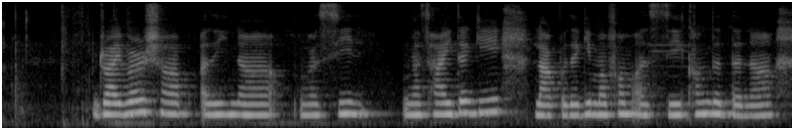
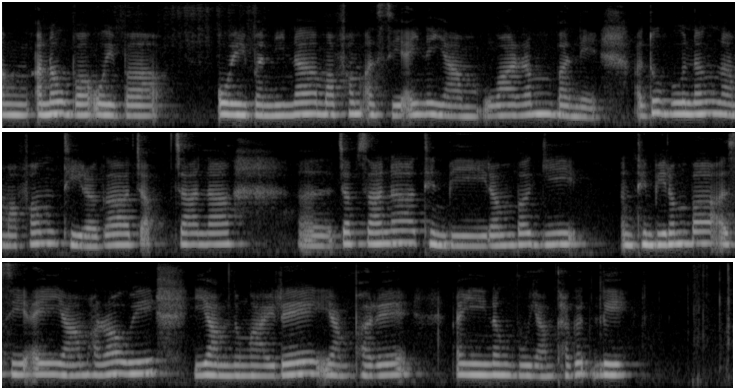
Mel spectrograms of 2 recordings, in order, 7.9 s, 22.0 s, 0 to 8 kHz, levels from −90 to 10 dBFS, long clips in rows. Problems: background sounds at intervals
